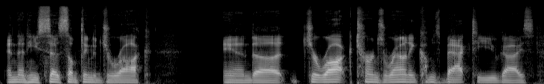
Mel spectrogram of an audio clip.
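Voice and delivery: normal talking voice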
